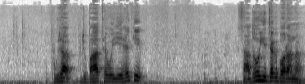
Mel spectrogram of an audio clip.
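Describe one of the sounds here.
A man speaks calmly and closely, in short phrases.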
